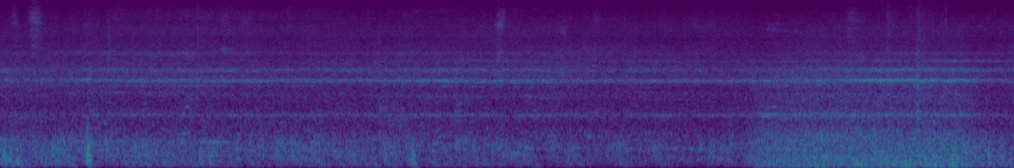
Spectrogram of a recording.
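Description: Train at a station platform: a steady high-pitched whine over rail noise, with a low rumble building over the last two seconds or so as it moves.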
